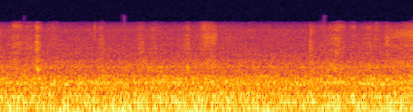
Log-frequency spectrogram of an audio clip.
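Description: Sharpie marker writing numbers on paper: a few short, faint felt-tip strokes over a low steady room hum.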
